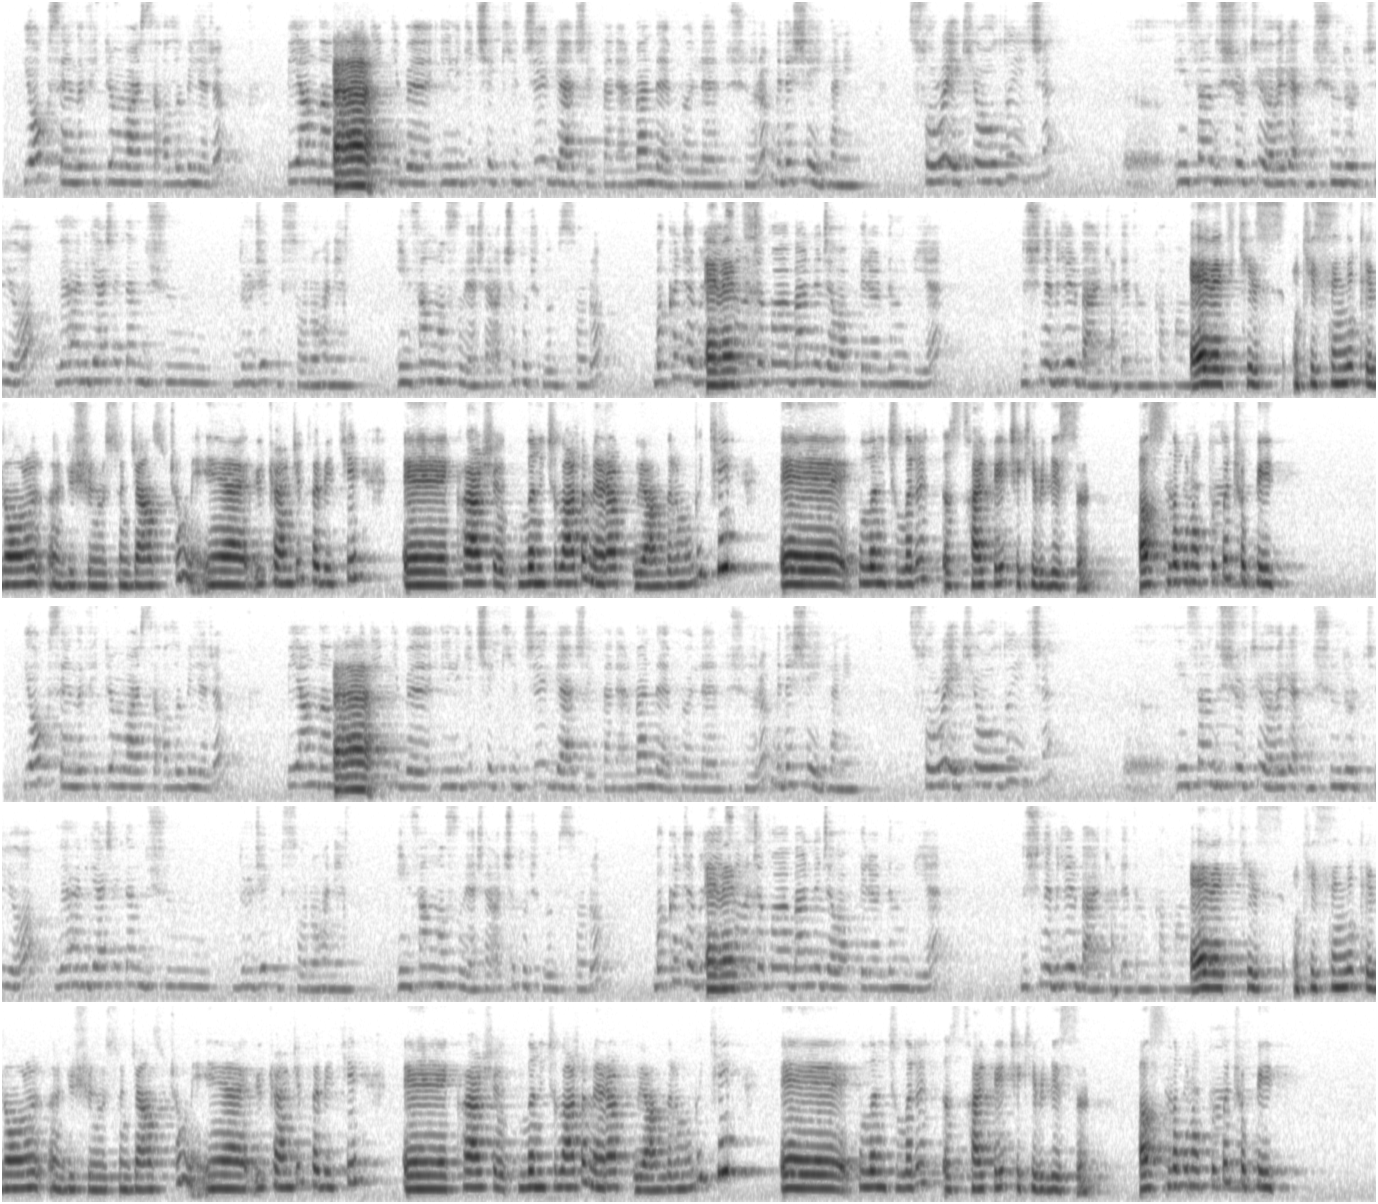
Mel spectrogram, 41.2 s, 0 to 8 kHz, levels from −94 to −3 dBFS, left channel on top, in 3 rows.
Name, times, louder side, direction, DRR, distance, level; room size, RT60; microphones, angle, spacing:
voice 1, 0.2-2.3 2.8-8.7 9.1-10.5 11.2-17.3 17.7-19.8 20.3-23.1 23.9-25.9 35.4-35.7 39.1-40.0, left 2 dB, 15° left, 1.7 m, -48 dB
voice 2, 3.3-3.7 20.8-21.1 25.6-26.4 26.7-31.1 31.5-34.8 35.3-38.4 38.8-40.2, left 4 dB, 75° left, 0.9 m, -29 dB
25.0 x 22.0 x 9.4 m
head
